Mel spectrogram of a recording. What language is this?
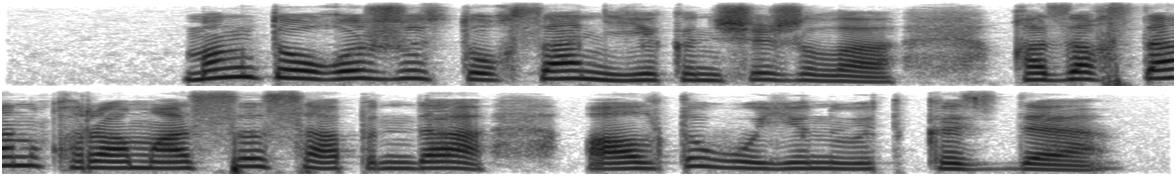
Kazakh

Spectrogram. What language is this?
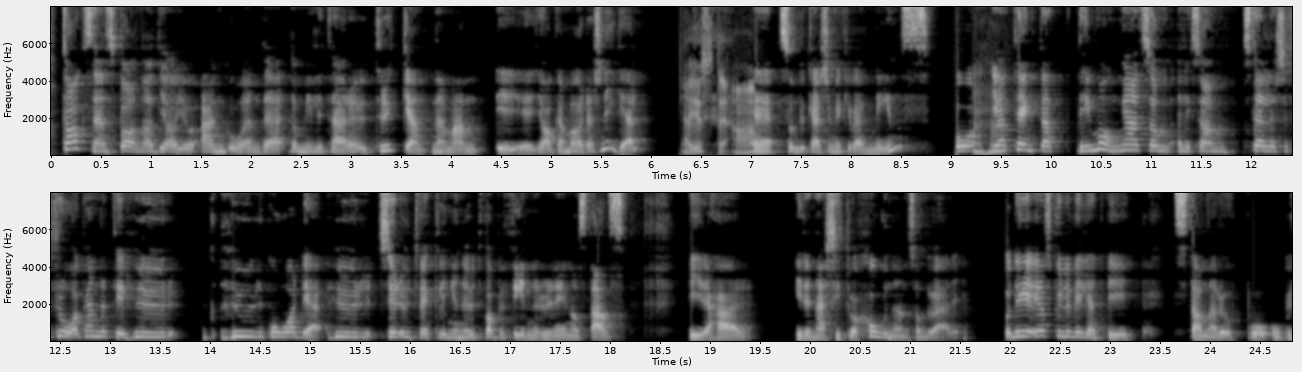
Swedish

